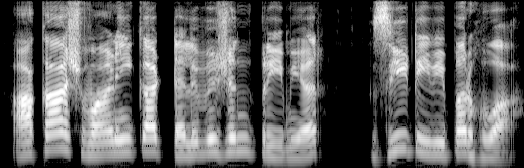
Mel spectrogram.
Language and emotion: Hindi, neutral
